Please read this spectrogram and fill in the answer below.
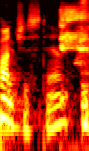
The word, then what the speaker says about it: Punchestown: Hey, overnight, I saw in the UK a maiden hurdle at Punchestown. I'm not sure if I pronounced that correctly. – I don't think you did. – Punchestown. punches down. – Definitely you pronounce that right.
